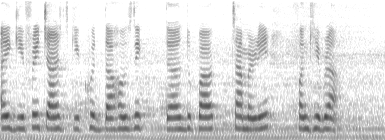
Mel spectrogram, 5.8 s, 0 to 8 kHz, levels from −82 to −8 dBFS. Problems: background sounds at intervals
